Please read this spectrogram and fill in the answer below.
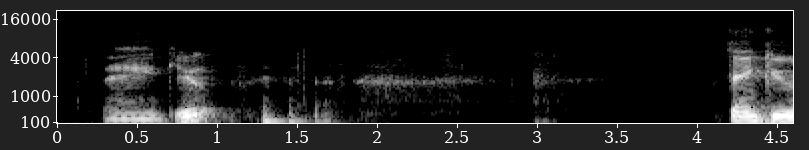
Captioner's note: laughing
